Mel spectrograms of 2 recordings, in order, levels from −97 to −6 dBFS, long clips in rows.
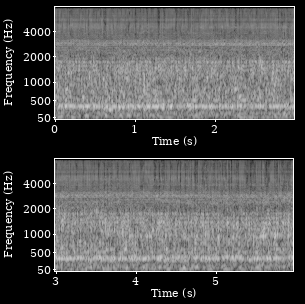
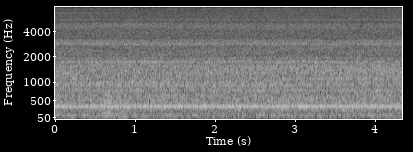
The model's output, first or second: first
